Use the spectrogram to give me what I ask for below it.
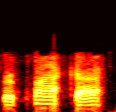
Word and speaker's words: RPLACA: Well, there are a whole bunch of ways to do it, but this one is with the operator RPLACA, pronounced replaca, of the cooter of list.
